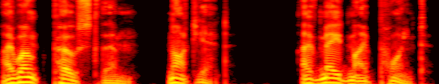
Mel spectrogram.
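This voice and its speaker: A man plays a composed woman in an audiobook story, smooth and exacting as she confronts wrongdoers. The voice stays low, with measured words and rising and falling emphasis in a dry recording. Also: sing-song, no echo, full character voice. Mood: calm resolve.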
